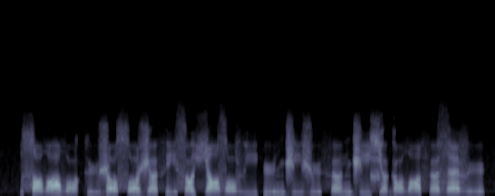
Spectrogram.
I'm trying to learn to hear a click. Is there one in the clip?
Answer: no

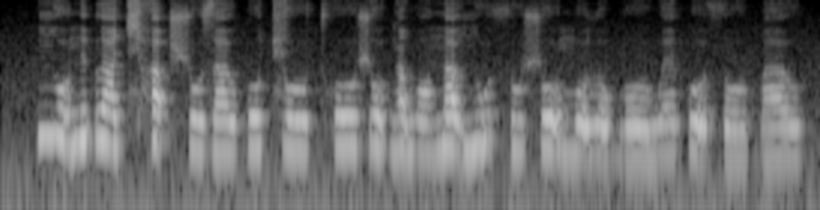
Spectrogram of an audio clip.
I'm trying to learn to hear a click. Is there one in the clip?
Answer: no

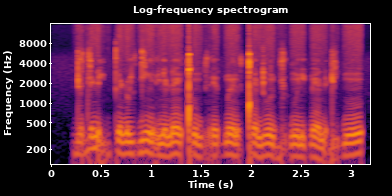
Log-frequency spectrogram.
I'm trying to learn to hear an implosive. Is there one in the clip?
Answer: yes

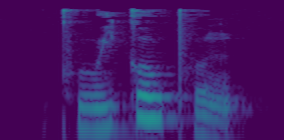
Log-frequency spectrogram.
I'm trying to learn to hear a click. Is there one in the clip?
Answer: no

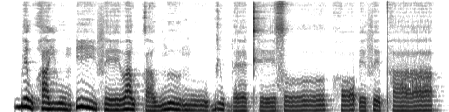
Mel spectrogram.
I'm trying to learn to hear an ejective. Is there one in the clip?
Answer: no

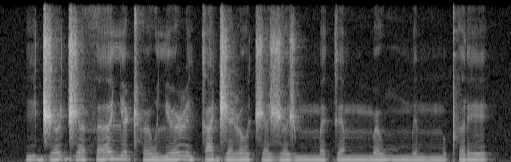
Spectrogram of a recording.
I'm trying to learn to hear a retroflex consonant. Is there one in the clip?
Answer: yes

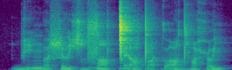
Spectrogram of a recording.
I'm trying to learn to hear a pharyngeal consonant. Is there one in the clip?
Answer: yes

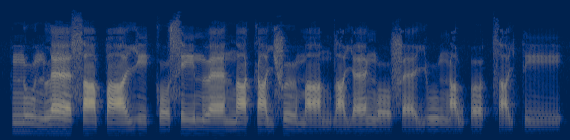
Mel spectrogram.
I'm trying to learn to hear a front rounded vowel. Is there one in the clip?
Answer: no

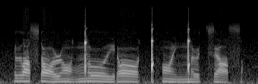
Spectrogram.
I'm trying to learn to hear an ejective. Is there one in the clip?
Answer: no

